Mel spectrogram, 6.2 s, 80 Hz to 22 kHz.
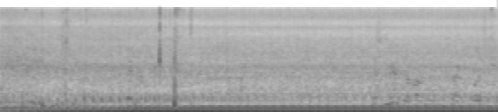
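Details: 2006 Pontiac Grand Prix base idling after top swap with new exhaust valve seals while bleeding cooling system; even, steady idle, smooth low beat, no misses, knocks or ticking – healthy, heater hot, no black smoke.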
